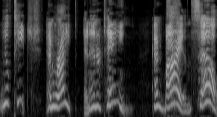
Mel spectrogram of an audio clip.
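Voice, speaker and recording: A squeaky, put-on character voice pitched high and delivered at a very slow pace. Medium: read story. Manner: insistent, aggrieved.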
